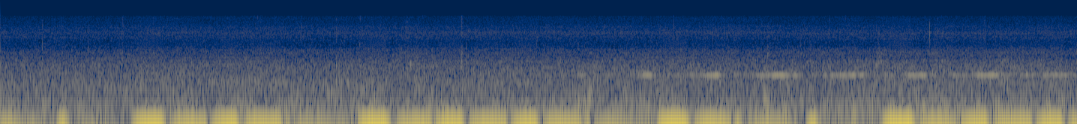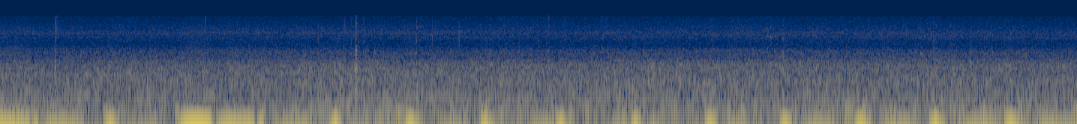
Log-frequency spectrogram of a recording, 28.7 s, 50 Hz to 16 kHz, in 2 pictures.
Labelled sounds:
23.7	28.7	vessel noise, 0 to 8.0 kHz

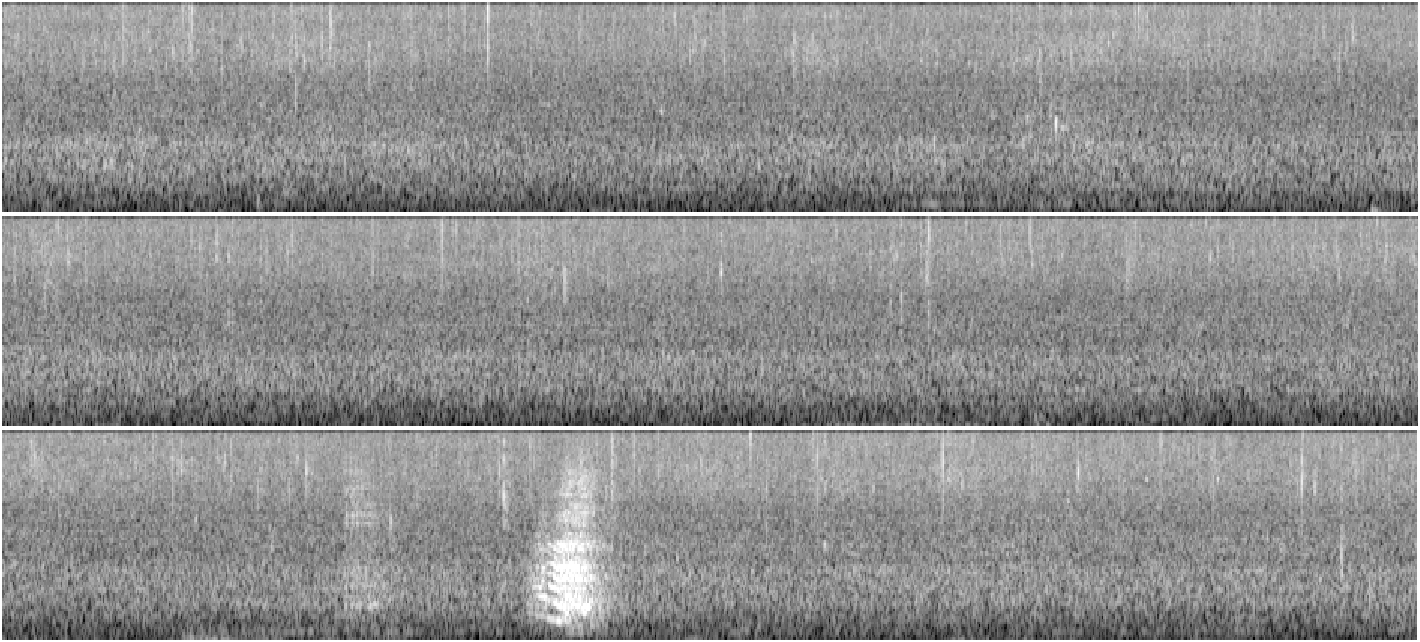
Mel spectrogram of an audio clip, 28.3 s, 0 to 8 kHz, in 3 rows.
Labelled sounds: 22.4	22.7	croaking sound likely from a nearby submerged object, 1.2 to 1.6 kHz

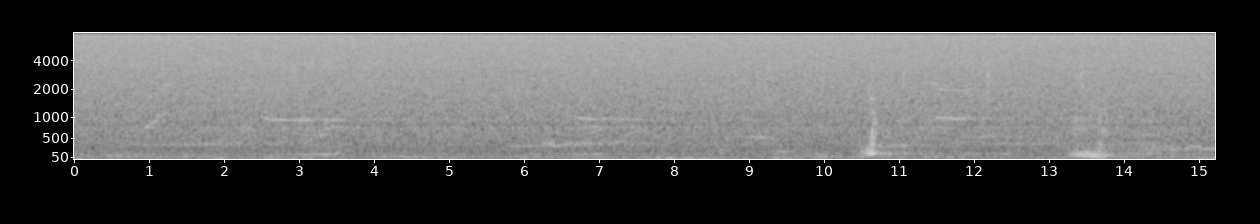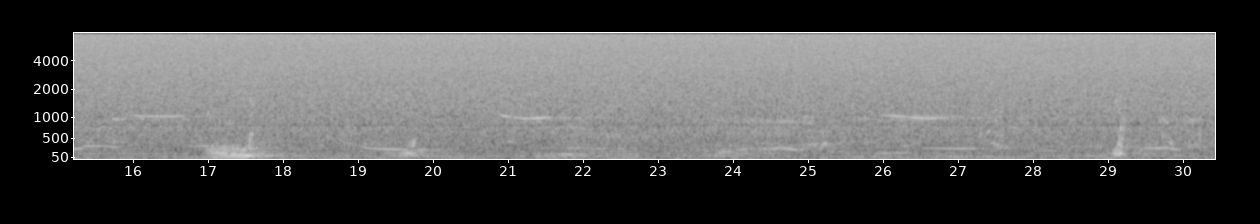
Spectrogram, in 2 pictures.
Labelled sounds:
1.0	1.3	humpback whale, 0.80 to 1.2 kHz
2.5	2.9	humpback whale, 0.90 to 1.1 kHz
6.7	7.0	humpback whale, 0.93 to 1.0 kHz
11.5	11.9	humpback whale, 0.93 to 1.1 kHz
16.0	16.6	humpback whale, 0.93 to 1.1 kHz
21.1	21.6	humpback whale, 0.86 to 1.0 kHz
26.0	26.7	humpback whale, 0.86 to 1.1 kHz

